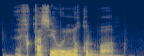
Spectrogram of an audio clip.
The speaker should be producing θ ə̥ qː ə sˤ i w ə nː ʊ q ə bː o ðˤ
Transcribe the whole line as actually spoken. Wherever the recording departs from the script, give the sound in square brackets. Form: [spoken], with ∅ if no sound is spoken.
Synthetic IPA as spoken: θ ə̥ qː [ɑ] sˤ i w ə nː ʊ q ə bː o ðˤ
